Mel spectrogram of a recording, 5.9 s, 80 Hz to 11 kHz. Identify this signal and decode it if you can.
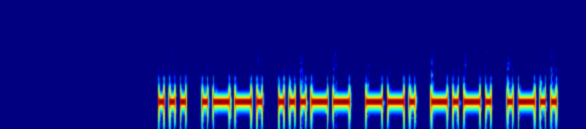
Morse code, heard as a keyed tone, about 21 wpm, 700 Hz. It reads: SP3GCL
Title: DXCC-100 Call Signs - 6 Characters - Repeated 2x - 22wpm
